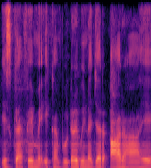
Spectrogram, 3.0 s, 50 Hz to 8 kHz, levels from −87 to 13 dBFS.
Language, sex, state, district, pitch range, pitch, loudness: Hindi, male, Jharkhand, Ranchi, 130-150 Hz, 135 Hz, -19 LUFS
